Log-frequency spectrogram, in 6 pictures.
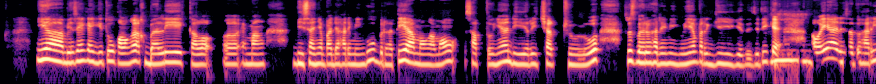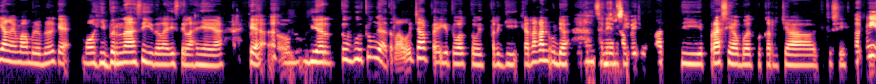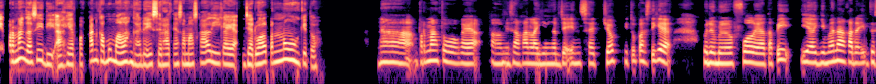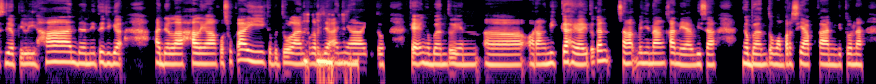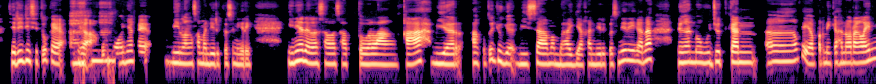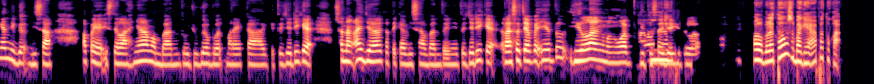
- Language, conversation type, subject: Indonesian, podcast, Kebiasaan akhir pekan di rumah apa yang paling kamu sukai?
- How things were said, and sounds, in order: in English: "di-recharge"; distorted speech; other background noise; chuckle; in English: "side job"; in English: "full"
